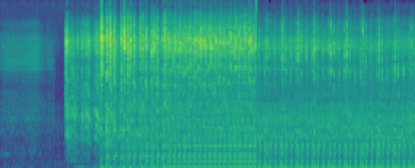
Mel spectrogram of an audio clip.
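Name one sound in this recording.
A motorcycle engine suddenly roars loudly close by.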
